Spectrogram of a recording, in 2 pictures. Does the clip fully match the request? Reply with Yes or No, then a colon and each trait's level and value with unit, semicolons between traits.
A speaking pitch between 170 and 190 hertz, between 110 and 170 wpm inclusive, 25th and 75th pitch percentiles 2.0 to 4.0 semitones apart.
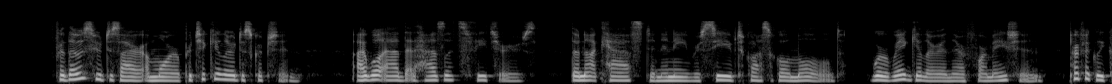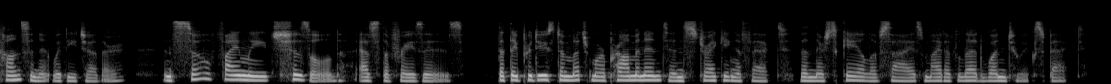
Yes: medium, 185 Hz; average, 165 wpm; average, 3.1 semitones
